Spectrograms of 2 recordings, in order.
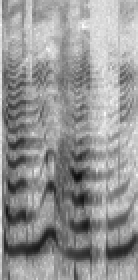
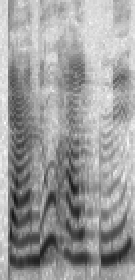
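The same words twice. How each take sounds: First: Drawn-out teaching question with a lift; teacher stressing the can question; slow, higher, louder model question. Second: Calm drawn-out repeat; teacher repeating for students; slow model question. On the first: (धीमा और ऊँचा सवाल) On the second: (धीमा दोहराया सवाल) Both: Shown as a demonstration. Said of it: "वहाँ पे आप can के साथ सेंटेंस शुरू करोगे।".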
